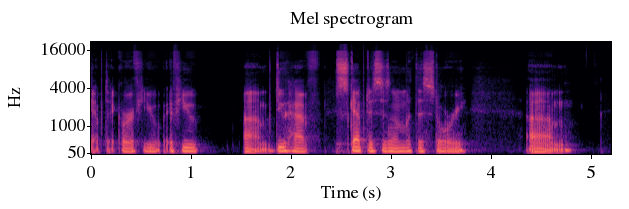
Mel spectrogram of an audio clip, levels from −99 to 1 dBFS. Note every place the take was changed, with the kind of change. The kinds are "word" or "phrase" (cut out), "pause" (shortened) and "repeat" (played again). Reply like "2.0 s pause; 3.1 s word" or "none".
2.5 s phrase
